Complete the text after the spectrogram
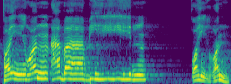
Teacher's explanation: طی یا ساکن سے پہلے زبر ہے تو یا لین، اس کو نرم آواز کے ساتھ جلدی پڑھیں گے، الطا کو موٹا پڑھیں گے کیونکہ حروف مستعلیہ میں سے ہے۔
